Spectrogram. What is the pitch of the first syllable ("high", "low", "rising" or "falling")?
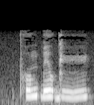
rising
